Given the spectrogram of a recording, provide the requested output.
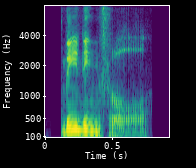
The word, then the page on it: meaningful: British English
